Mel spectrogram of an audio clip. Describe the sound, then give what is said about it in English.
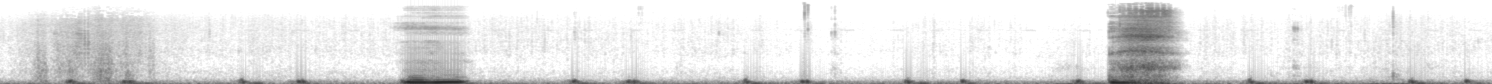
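A steady, muffled heartbeat thuds in a slow, regular rhythm, heard with a head resting on a person's chest. Two brief rustling bursts break in partway through. No one speaks. “That's right, just rest your head on my chest. I got you. Just listen to my heartbeat.”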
